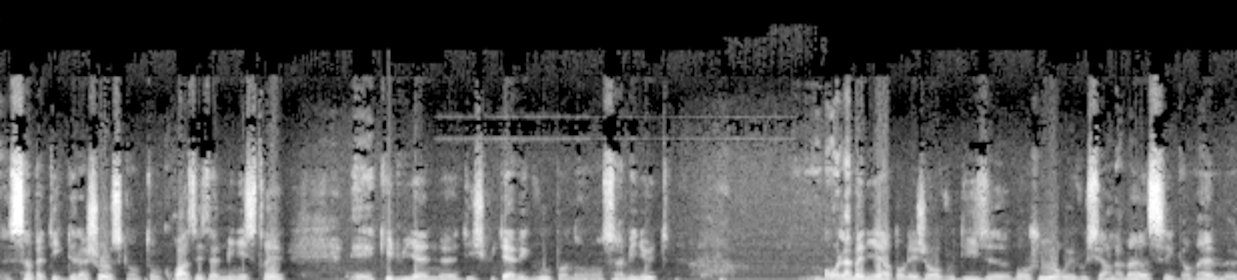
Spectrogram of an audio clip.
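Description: Gravelly, husky middle-aged man. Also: mid-range voice, warm tone. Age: middle-aged or older. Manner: halting, many fillers and restarts. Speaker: mayor. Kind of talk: interview.

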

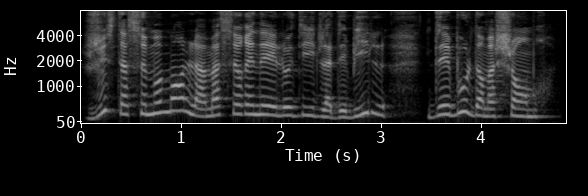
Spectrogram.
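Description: A woman's voice: a little high, moderate pace. Playful woman reading a storybook. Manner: playful, expressive reading in a boy's first person. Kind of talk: storybook narration.

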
